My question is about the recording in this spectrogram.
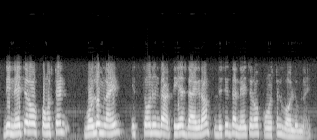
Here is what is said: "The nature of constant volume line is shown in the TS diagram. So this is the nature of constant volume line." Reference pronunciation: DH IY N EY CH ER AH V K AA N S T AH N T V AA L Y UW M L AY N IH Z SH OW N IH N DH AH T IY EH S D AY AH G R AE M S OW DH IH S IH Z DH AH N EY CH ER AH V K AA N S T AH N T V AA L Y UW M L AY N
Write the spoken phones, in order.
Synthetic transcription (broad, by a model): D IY N EY CH ER AH V K AA N S T AH N T V AA L Y UW M L AY N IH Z S OW N IH N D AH T IY EH S D AY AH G R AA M S OW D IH S IH Z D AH N EY CH ER AH V K AA N S T AH N T V AA L Y UW M L AY N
